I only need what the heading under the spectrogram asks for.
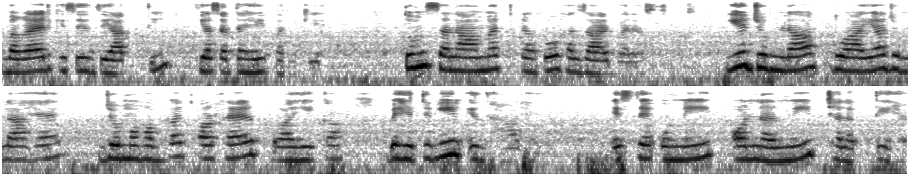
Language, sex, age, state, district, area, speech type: Urdu, female, 45-60, Delhi, South Delhi, urban, spontaneous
